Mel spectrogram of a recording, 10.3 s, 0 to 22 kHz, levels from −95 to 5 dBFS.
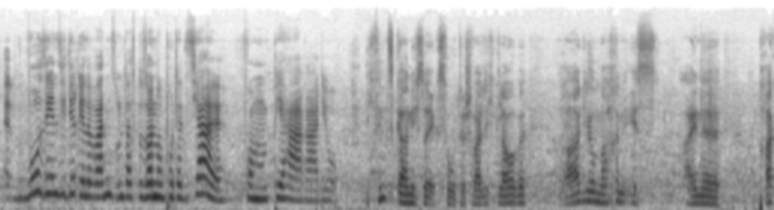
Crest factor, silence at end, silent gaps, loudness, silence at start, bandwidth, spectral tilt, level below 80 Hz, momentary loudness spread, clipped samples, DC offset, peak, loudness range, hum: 20 dB; 0 s; none; -21 LUFS; 0 s; 15.5 kHz; -5 dB/octave; -44 dBFS; 16 LU; under 0.1%; under 0.1%; -2 dBFS; 6 LU; none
